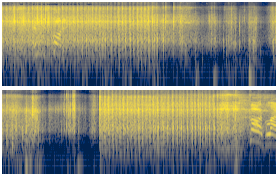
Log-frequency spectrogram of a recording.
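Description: Automatic gunfire rattles in the battle royale game Bloodstrike, loud rapid bursts with brief pauses around the middle, then sustained firing again, with game voice callouts heard.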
